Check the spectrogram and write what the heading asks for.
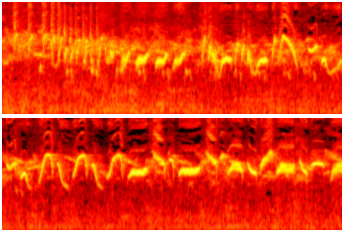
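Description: Chinese hwamei (Garrulax canorus) singing a loud, varied song. It opens with a quick run of short notes, then from about four seconds in gives repeated whistled notes that sweep up and down.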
